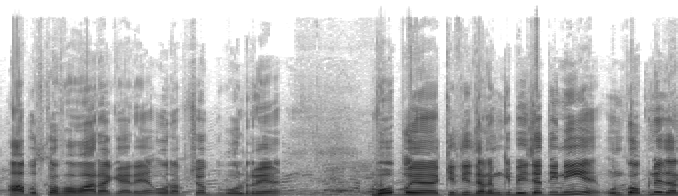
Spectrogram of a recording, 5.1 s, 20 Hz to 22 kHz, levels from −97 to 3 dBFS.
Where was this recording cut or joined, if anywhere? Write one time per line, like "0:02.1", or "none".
none

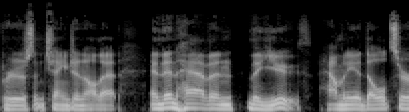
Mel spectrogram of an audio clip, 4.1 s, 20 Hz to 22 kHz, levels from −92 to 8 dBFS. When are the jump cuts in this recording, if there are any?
0:02.4
0:03.1

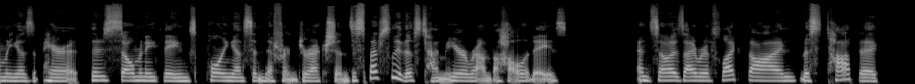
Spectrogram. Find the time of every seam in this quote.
0:01.0
0:08.0

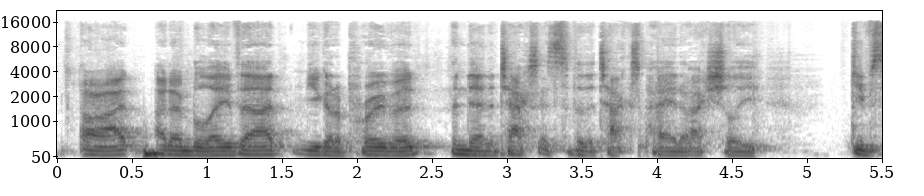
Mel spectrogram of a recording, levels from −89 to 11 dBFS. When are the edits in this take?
none

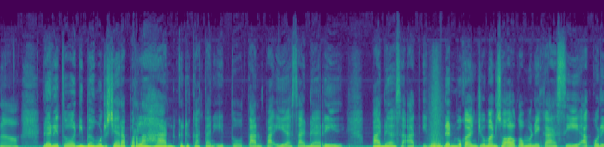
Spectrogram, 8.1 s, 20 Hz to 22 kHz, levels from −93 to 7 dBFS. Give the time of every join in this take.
0:05.7

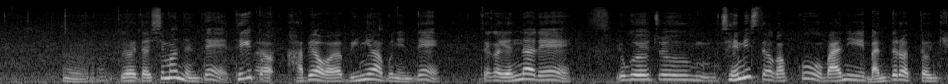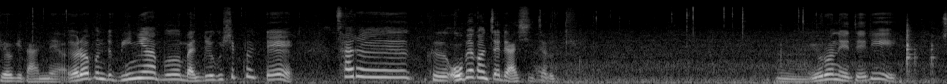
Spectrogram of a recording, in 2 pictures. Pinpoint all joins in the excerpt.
0:02.7
0:14.9

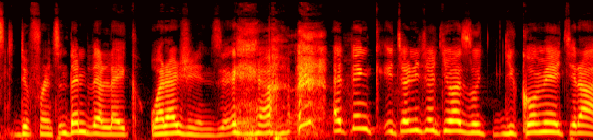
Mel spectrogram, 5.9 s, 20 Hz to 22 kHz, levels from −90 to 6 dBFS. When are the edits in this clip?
none

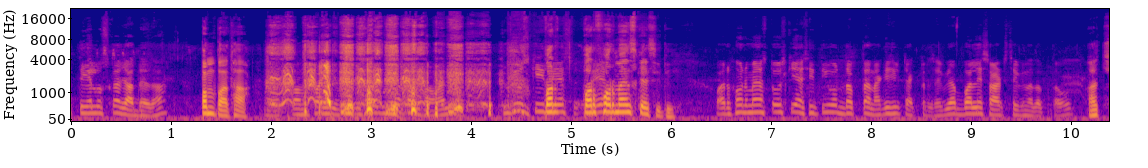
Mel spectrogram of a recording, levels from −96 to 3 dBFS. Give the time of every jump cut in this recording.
none

